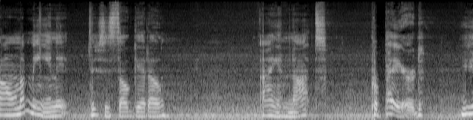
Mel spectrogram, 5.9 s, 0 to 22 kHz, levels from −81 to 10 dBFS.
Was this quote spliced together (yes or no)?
no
